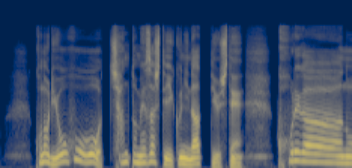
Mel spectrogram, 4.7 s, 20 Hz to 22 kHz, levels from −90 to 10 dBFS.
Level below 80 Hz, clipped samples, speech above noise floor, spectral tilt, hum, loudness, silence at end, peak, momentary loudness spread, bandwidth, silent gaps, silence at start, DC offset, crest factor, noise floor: -46 dBFS; under 0.1%; 26 dB; -6 dB/octave; none; -16 LUFS; 0 s; 0 dBFS; 10 LU; 12 kHz; none; 0.45 s; under 0.1%; 16 dB; -42 dBFS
